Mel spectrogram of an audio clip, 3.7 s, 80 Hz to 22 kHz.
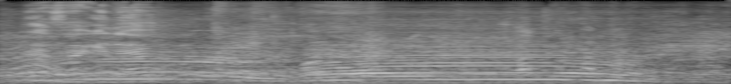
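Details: A cow among cows with calves at Ambari market, Dinajpur, Bangladesh, on April 24, 2026. Two long, clear, steady moos, each about a second and a half, stand out above faint background voices.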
